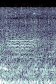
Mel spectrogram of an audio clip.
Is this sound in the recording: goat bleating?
yes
